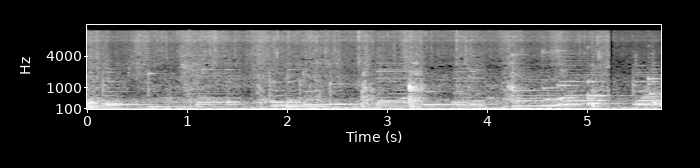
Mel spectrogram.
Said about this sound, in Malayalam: എല്ലാം കൂടെ നന്നായിട്ടൊന്ന് മിക്സ് ചെയ്യുക. നന്നായിട്ട് ഇളക്കി കൊടുക്കാം.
